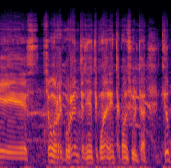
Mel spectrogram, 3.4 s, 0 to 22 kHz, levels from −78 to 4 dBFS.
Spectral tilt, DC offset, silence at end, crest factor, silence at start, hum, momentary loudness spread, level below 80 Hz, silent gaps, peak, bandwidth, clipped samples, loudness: -0.5 dB/octave; under 0.1%; 0 s; 18 dB; 0 s; none; 4 LU; -50 dBFS; none; 0 dBFS; 18 kHz; under 0.1%; -16 LUFS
